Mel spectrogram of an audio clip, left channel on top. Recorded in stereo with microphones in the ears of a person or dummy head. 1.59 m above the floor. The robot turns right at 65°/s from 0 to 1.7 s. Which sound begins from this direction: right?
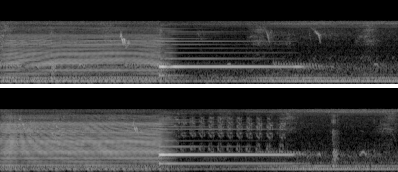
A guitar, at 1.6 s.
